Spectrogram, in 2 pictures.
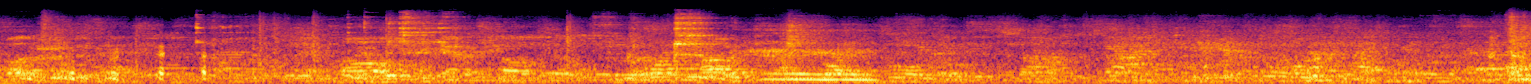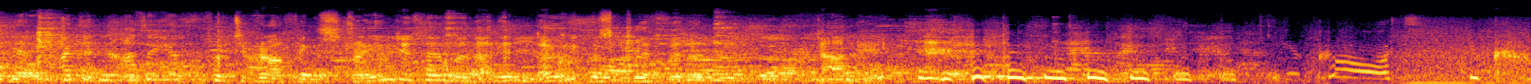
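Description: Older men talk cheerfully nearby.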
